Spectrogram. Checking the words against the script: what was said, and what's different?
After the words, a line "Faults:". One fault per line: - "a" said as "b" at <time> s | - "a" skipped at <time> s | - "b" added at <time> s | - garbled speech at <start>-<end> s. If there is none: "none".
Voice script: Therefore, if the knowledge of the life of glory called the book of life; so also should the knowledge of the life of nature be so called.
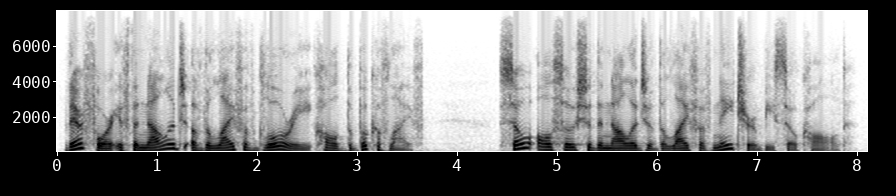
Therefore, if the knowledge of the life of glory called the book of life; so also should the knowledge of the life of nature be so called.
Faults:
none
